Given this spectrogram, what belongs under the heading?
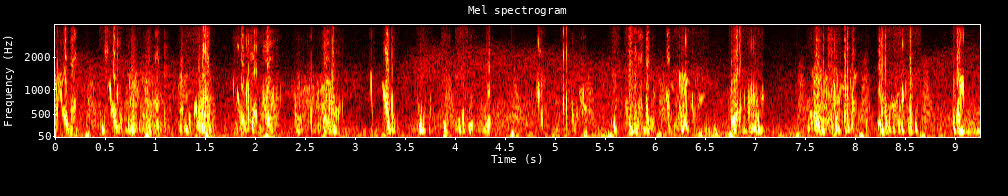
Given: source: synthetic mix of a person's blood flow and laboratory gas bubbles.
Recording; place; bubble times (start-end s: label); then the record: Doppler ultrasound of blood flow; subclavian vein
0.00-0.22 s: bubbles
0.43-1.18 s: bubbles
1.22-1.59 s: bubbles
1.76-2.28 s: bubbles
2.36-2.90 s: bubbles
3.12-3.20 s: bubbles
3.25-3.43 s: bubbles
3.61-3.78 s: bubbles
3.85-3.96 s: bubbles
4.00-4.38 s: bubbles
4.80-4.94 s: bubbles
5.04-5.32 s: bubbles
5.48-5.50 s: bubbles
5.54-6.02 s: bubbles
6.09-6.54 s: bubbles
6.72-7.10 s: bubbles
7.50-8.14 s: bubbles
8.21-8.65 s: bubbles
8.94-9.26 s: bubbles
From the record:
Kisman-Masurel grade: 233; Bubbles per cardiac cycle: several, 3 to 8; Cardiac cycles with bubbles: 50 to 99%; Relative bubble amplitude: loud (0.450 to 0.775); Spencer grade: 3 (all of the cardiac periods contain showers or single bubble signals, but not dominating or overriding the cardiac motion signals); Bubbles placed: anywhere in the cardiac cycle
